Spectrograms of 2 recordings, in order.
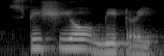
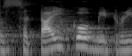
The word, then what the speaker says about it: stoichiometry: उसके बाद जो हमारा सेकंड टॉपिक है आज का, उसका नाम है स्टीशियोमीट्री। अच्छा, इसको लोग स्टाइकोमीट्री भी पढ़ते हैं, स्टीशियोमीट्री भी पढ़ते हैं, डिफरेंट प्रोनाउंसिएशन हैं। आप कोई भी यूज़ कर सकते हैं।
